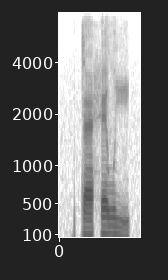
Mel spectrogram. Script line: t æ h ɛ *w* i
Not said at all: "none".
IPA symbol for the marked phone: w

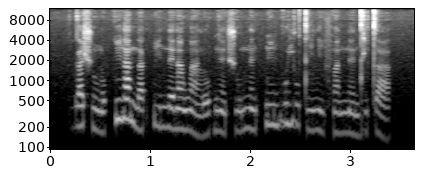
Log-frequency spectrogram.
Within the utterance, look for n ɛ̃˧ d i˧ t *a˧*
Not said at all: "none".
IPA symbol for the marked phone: a˨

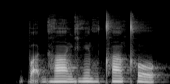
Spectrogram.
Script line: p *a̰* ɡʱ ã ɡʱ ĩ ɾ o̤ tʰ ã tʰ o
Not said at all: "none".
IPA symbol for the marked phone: a̰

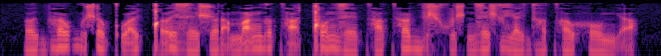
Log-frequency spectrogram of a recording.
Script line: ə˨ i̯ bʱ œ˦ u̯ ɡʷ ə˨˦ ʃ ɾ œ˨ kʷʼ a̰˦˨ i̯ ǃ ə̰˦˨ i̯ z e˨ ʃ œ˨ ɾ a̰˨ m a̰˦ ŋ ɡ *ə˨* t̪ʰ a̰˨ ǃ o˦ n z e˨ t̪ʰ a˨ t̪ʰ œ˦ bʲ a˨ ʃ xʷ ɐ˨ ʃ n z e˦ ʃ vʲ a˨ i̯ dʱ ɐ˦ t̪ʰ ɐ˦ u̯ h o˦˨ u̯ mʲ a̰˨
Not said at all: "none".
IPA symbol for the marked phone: ə˦˨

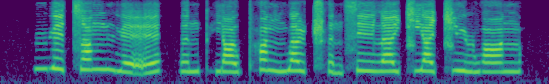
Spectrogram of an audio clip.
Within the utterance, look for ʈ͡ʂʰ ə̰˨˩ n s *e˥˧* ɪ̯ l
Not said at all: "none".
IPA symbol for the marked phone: e˥˧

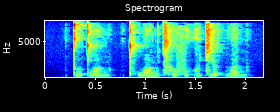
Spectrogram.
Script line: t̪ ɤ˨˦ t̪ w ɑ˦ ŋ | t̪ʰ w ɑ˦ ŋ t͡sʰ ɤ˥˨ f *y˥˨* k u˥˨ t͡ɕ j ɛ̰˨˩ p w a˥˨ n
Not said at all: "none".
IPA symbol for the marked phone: u˥˨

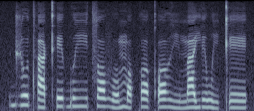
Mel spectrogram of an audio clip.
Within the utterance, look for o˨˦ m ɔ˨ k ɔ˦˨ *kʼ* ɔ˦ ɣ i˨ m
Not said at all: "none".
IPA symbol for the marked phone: kʼ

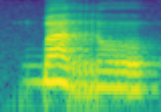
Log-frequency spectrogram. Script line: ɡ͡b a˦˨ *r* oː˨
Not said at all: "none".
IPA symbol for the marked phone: r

